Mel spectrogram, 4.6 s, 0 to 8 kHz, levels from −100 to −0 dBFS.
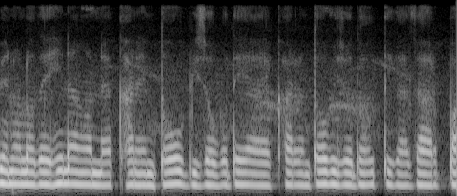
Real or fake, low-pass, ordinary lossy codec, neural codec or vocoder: real; 7.2 kHz; none; none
